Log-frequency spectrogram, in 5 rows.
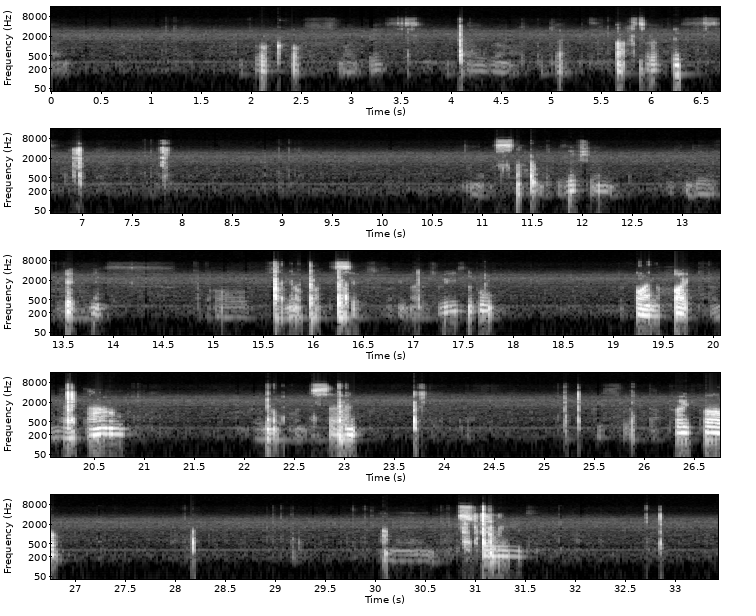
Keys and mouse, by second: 1.2 click, 3.5 Escape, 4.2 p, 5.6 click, 7.7 click, 9.1 click, 14.9 Tab, 15.7 KP_0, 15.9 KP_Decimal, 16.3 Return, 17.8 d, 19.4 click, 22.3 KP_0, 22.8 KP_7, 23.0 Return, 24.1 Escape, 25.2 click, 25.8 shift+click, 27.3 shift+click, 29.1 shift+click, 29.8 right click, 30.8 click, 31.9 click.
